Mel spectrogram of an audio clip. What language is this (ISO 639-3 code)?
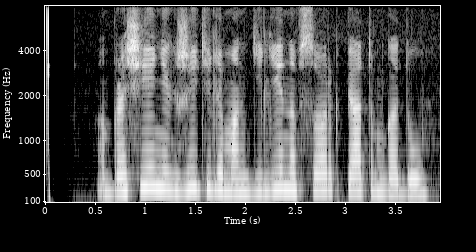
rus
